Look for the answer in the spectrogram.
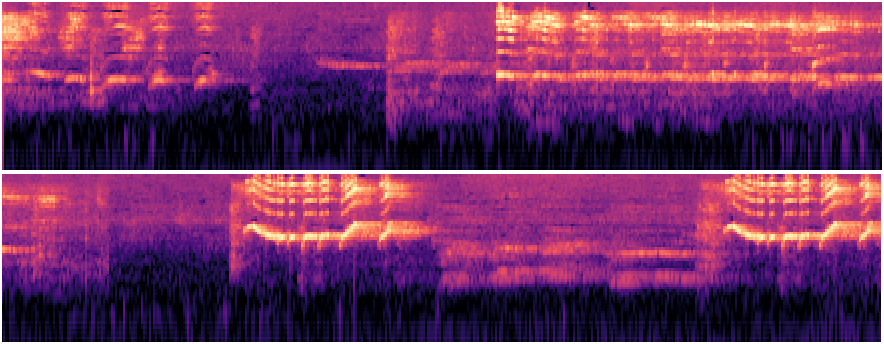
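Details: A black drongo, used as a lure for other birds, sings a lively, varied medley of clear whistles, a long steady whistled note, and harsh buzzy bursts with bright rising whistles, phrases coming in quick bursts.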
